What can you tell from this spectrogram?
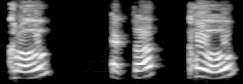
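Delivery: slow beats crow then খো; counting syllables. Shown as a demonstration. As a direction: count the parts slowly. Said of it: "বলো তো". (ধীরে syllable গুনে)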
